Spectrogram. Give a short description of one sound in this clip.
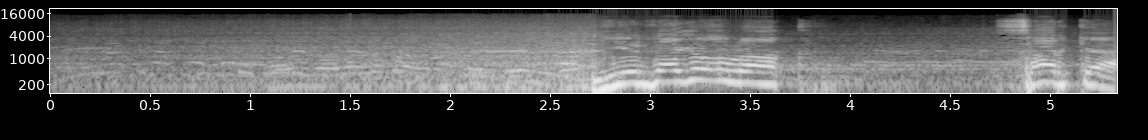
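A crowd of men shouts and calls out outdoors.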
